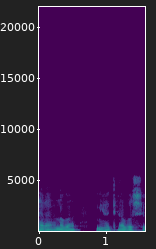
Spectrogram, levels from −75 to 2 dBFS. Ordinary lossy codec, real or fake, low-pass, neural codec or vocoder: none; real; 5.4 kHz; none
